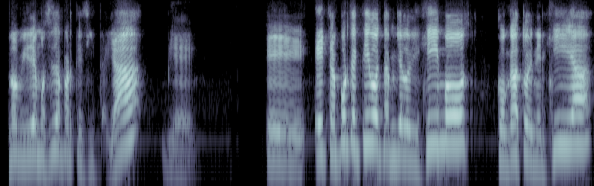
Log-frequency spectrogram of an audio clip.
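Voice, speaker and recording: A male teacher explaining a biology lesson, often checking in with students and repeating key terms slowly. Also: high-pitched, vocal fry, bright, forceful tone, no room sound. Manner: checks in constantly with "¿ya?". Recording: dull, dry lo-fi recording.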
